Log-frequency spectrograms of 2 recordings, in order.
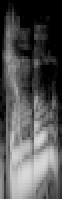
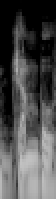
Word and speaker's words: jumble: Wash House Mr nuuri is it jumble or jumbo sale it's jumble how you spell that J MBL really yeah all my life of been say jumbo yeah but I can't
